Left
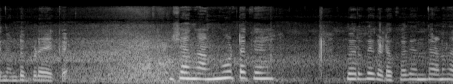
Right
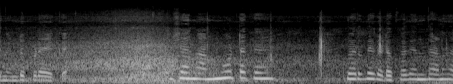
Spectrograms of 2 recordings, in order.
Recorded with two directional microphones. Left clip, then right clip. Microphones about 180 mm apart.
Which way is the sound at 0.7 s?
55° right (ahead or behind).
